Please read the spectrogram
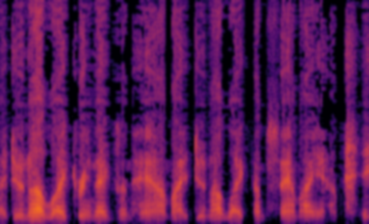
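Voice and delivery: flat, hushed, very low monotone reading. Showing how not to read a children's book aloud: flat reading, no voices. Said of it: "You don't open up the book and say".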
